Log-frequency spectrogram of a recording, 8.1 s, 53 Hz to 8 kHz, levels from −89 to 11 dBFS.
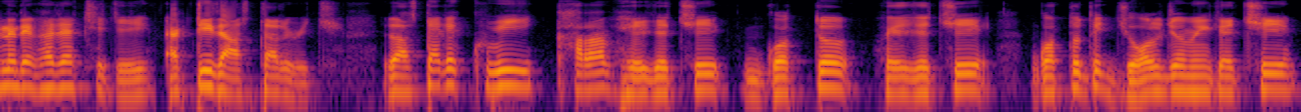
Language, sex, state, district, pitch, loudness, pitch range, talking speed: Bengali, male, West Bengal, Jhargram, 145 Hz, -19 LUFS, 130-160 Hz, 140 wpm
